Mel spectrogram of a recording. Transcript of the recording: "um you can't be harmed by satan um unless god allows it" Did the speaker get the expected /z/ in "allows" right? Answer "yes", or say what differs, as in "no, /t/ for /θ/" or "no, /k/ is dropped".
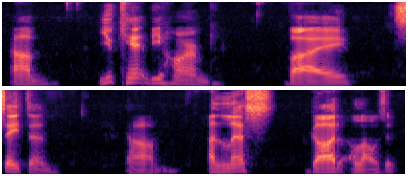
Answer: yes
